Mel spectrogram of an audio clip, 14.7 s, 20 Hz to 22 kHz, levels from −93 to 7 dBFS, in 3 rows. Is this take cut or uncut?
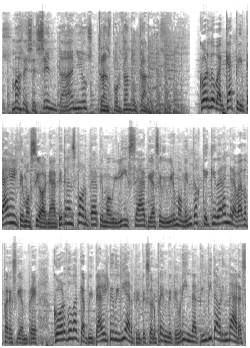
uncut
